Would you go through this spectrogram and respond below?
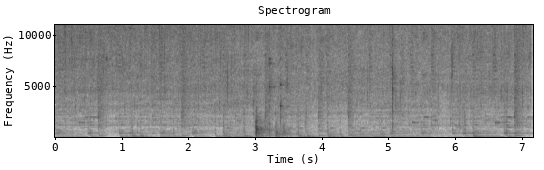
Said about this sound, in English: you really want to fry off that garlic and ginger paste and the onions well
